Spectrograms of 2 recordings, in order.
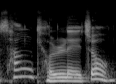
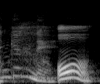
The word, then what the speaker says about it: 상견례: 이걸 뭐라고 발음하냐면 선생님 이거 상결례죠. 그래서 내가 상견례. 너랑 결혼할 사람한테 결례하고 싶다고 결례해라. 그럼 그때 상견례지. 그쵸. 근데 애들은 이거를 리을로 바꿔요. 그냥 무조건 니은이 나오면 무조건 그 니은을 리을로 바꿔버려. 그래서 그렇지 않다. 이거는 한자어기 때문에 앞에가 단어예요. 얘는 건드리면 안 되는 거야. 그래서 하나의 단어니까 건들지 말고 뒤에 거를 바꿔야죠. 레라고 발음이 어려우니까 얘를 바꿔라. 얘로. 이렇게 가는 거예요.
